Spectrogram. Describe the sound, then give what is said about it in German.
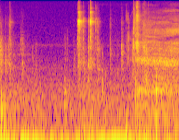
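Quiet, irregular clicking of someone typing on a computer keyboard, a few sharper keystrokes standing out from softer taps, with no talking. “Genau, macht euch auf eine Menge Tastatur gefasst.”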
